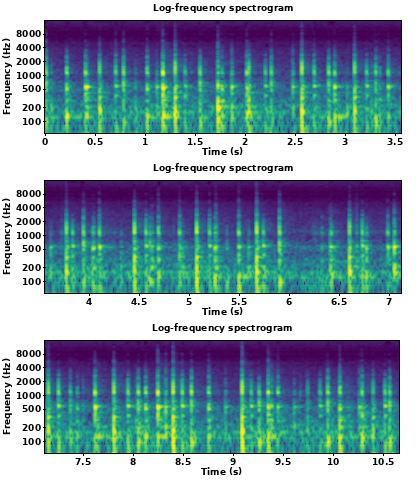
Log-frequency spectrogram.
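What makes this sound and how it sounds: Long fingernails tap rapidly and steadily across a large, hollow corrugated cardboard shipping box for about ten seconds. Each quiet, dry click carries a dull, hollow low thump from the box and dies away almost instantly, with no ringing between the closely spaced taps.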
